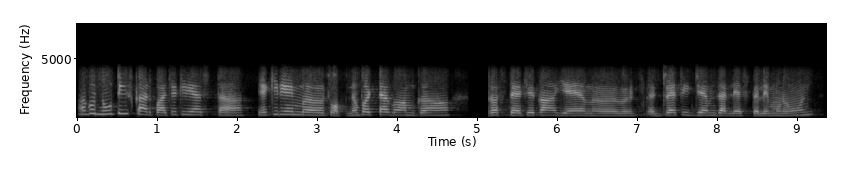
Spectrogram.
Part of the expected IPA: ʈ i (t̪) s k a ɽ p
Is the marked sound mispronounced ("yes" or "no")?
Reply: yes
